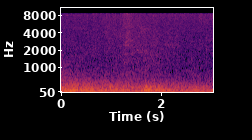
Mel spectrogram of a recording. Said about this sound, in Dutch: Dan hoef je voor onweer ook niet bang te zijn.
